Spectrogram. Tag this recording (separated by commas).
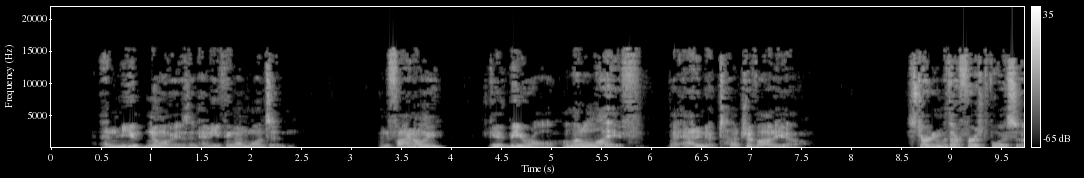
Speech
